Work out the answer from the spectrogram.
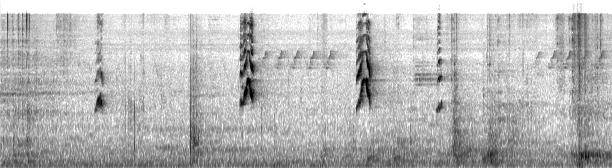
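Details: Pet cockatiel giving scattered high, sharp chirps and short whistled notes, some in quick doubled bursts, spaced irregularly every one to three seconds in a quiet room with faint clicks.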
